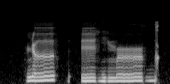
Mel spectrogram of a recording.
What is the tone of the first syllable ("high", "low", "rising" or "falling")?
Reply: rising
